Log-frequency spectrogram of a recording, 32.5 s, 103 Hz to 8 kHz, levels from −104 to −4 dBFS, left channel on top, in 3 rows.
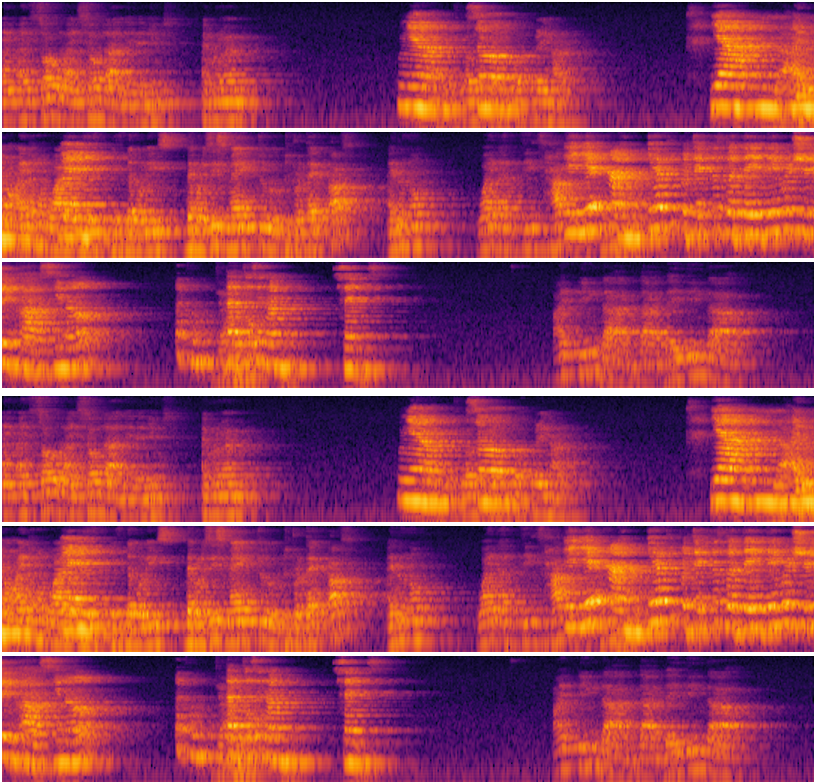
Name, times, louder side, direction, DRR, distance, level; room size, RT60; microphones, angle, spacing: voice 1, 0.0-2.2 2.7-3.3 5.6-7.5 10.3-15.4 15.9-16.5 17.1-19.3 24.5-25.1 29.0-31.4, equal, 55° right, -9 dB, 0.8 m, -31 dB
voice 2, 5.3-5.8 6.3-6.8 9.2-11.0 11.6-12.0 18.1-22.8 24.0-25.5 26.1-26.5, right 1 dB, 10° right, -7 dB, 1.0 m, -24 dB
3.3 x 2.4 x 4.2 m, 1.3 s
head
